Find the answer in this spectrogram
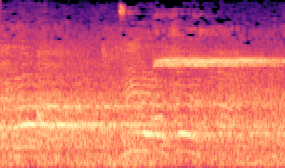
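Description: Spectators' voices and chatter echoing in a large sports hall, with a thin, steady high-pitched tone starting about halfway through.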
